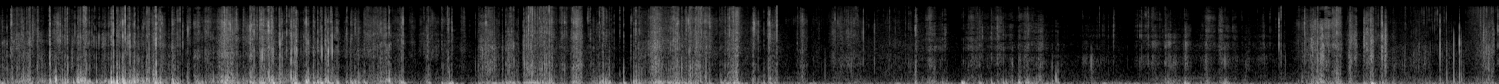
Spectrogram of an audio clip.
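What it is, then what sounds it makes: Foam sponge scratched and squeezed. A dry, palm-sized round grey Scrub Daddy sponge made of firm polymer foam, with a smiley face cut-out, is scratched and squeezed with long acrylic nails. It makes dense, irregular crinkly scratching and scraping with short bright clicks over a low rumbling body. The sound is loudest in the first few seconds, then continues more softly.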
